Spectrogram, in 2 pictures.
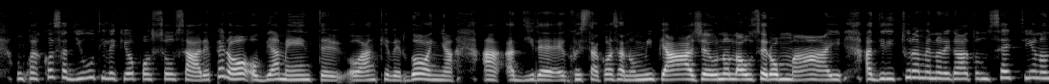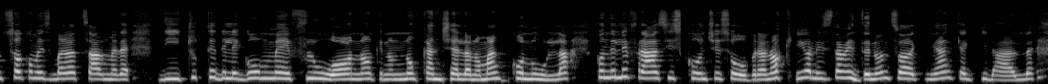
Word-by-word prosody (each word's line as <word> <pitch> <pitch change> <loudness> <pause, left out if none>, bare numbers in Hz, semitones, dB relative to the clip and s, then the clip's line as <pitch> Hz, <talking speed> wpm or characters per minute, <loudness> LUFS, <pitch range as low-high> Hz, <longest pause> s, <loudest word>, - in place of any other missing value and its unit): un 260 - -5
qualcosa 310 +6 -5
di 245 0 -3
utile 290 -2 -5
che 255 +1 -10
io 255 0 -3
posso 245 0 -5
usare. 220 -3 -1
Però 255 -8 +2
ovviamente 220 -2 -1
ho 200 - -2
anche 215 +3 -3
vergogna 210 +1 +1 0.3
a 215 -2 +2
a 205 - 0
dire: 200 0 -1
"Questa 225 +2 -3
cosa 235 +1 -1
non 205 +1 -3
mi 235 +2 +1
piace" 230 +1 +4
o 225 - +5
"Non 245 0 +3
la 230 -1 +5
userò 235 +1 +5
mai". 220 -1 0 0.2
Addirittura 255 +5 -1
mi 300 - -3
hanno 280 -1 -1
regalato 260 0 -2
un 260 -1 -2
set, 305 +3 -4
io 300 +1 -3
non 285 -1 -3
so 305 +3 +1
come 300 -2 -3
sbarazzarmene, 245 -2 +1 0.2
di 245 +2 0
tutte 325 +4 -4
delle 270 -1 0
gomme 280 +1 +1
fluo, 245 -3 +3
no, 250 +2 0
che 245 - -9
non 230 0 -1
non 255 0 +1
cancellano 240 -3 +2
manco 270 +4 +2
nulla, 245 0 +2 0.2
con 320 0 0
delle 325 +2 +1
frasi 290 -2 +3
sconce 270 -1 -4
sopra, 230 -3 +1
no, 275 +5 +2
che - - -24
io 315 - +1
onestamente 275 -4 +1
non 270 +5 0
so 280 0 +1
c - - -25
neanche 270 +4 -3
a 250 - -3
chi 255 -1 -6
dalle, 215 +3 -3
245 Hz, 185 wpm, -20 LUFS, 225-275 Hz, 0.3 s, o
